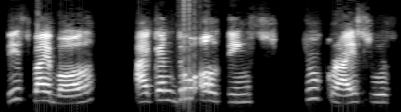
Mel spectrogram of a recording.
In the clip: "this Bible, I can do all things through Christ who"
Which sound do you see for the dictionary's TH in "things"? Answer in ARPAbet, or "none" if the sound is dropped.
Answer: T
